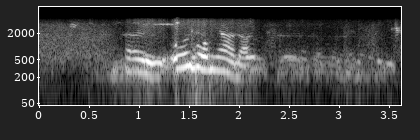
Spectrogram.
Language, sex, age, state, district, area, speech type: Dogri, female, 18-30, Jammu and Kashmir, Udhampur, rural, conversation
